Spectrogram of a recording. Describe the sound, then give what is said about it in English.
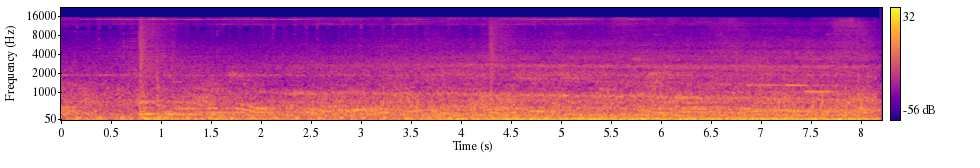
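A subway train on a morning commute from the suburbs of Washington, D.C. rumbles steadily along the tracks, with a loud, constant low roar, faint rhythmic rattling and brief squeals, heard from inside the car with murmuring voices in the background. “Then the subway.”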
